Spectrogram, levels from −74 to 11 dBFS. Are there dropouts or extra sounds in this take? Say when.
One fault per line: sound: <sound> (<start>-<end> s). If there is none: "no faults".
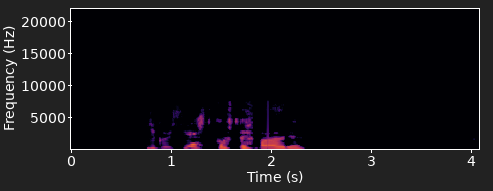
no faults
